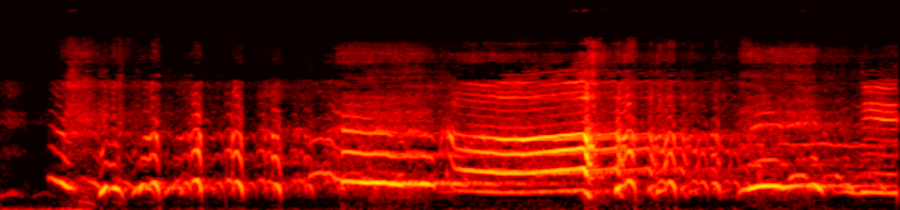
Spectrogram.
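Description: A woman wails in grief among children at Jannat Abad cemetery, throwing dirt on her head, her voice rising and falling in long, quavering cries with sobbing breaks. The wailing is fairly loud and continues without pause.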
